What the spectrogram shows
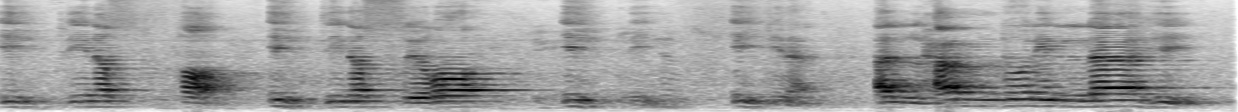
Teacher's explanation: Makhraj ha ni paling bawah ni. Dekat dada. Di tengkok, dekat berhampir dengan dada.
